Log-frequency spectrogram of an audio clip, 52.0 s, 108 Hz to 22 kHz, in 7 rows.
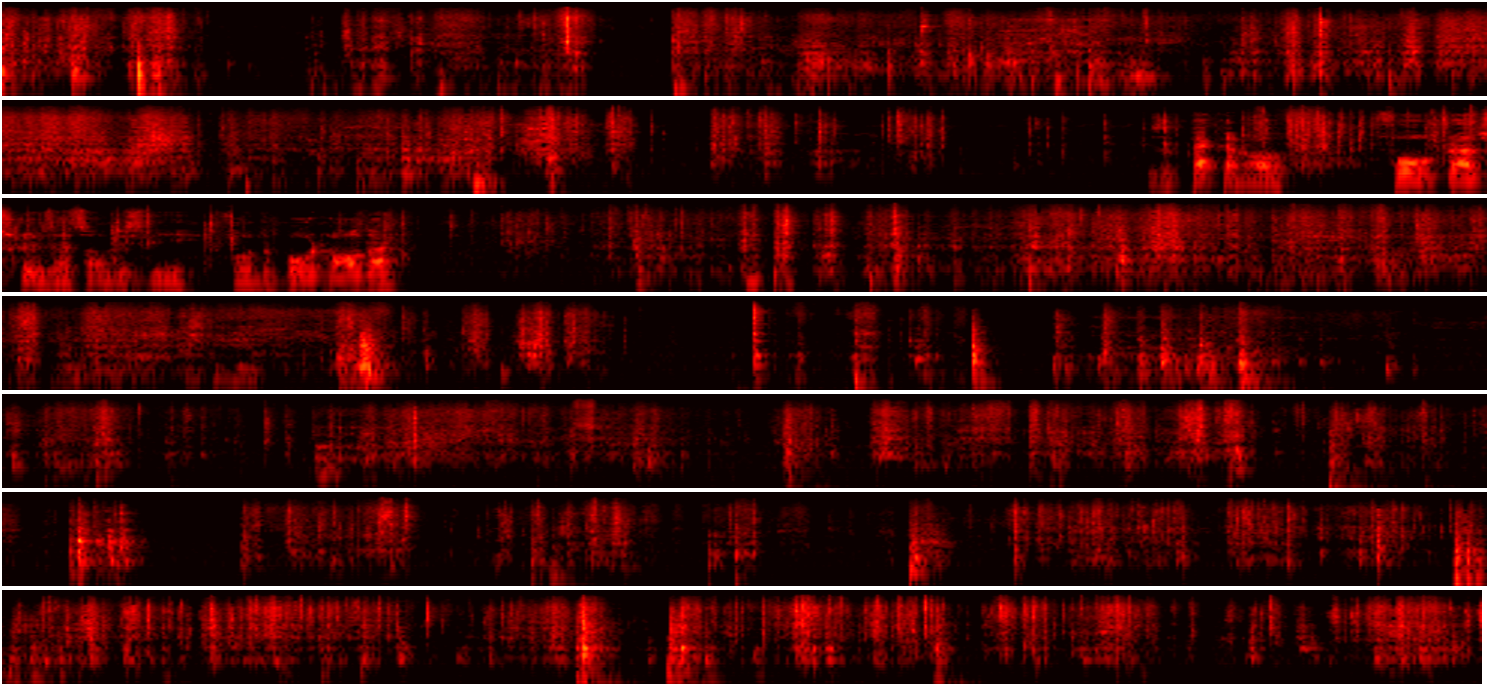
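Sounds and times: plastic packaging crinkling: 8.4 - 25.5, 29.8 - 37.2, 38.3 - 51.9.

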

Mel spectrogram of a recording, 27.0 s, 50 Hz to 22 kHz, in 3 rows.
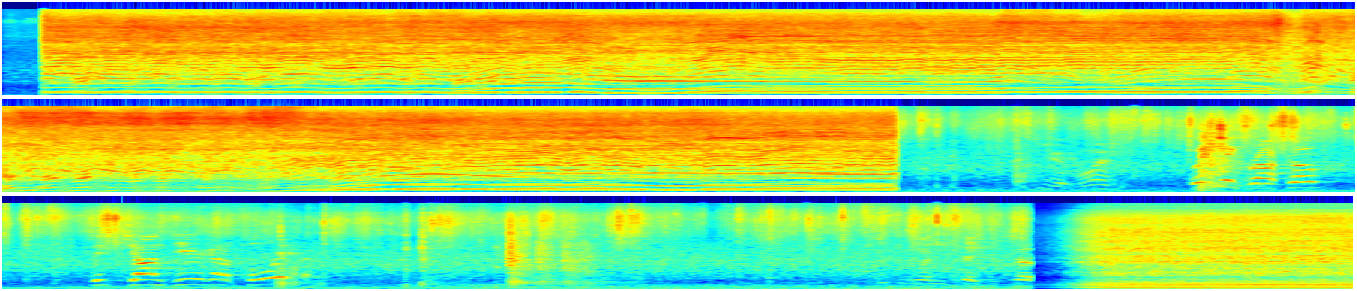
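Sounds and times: chainsaw cutting a log: 0.3 - 15.0, 24.0 - 27.0.

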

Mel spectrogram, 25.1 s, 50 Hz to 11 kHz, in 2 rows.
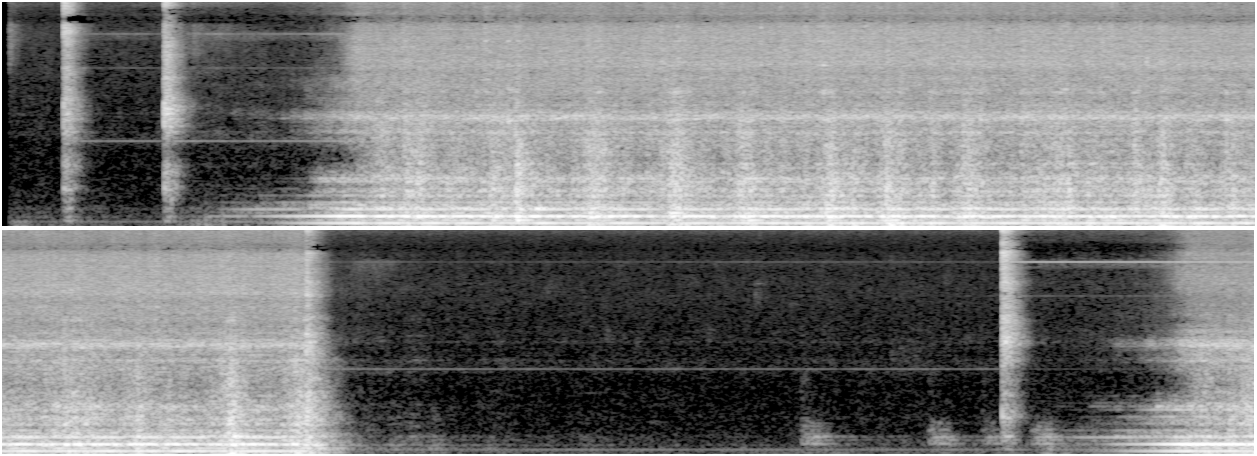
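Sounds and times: washing machine motor hum: 2.4 - 15.9, 23.3 - 25.0.

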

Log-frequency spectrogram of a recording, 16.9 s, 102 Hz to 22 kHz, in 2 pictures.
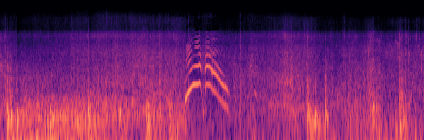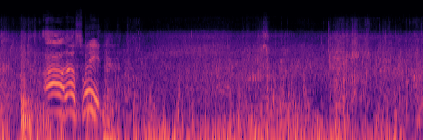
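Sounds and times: paddle knocks: 0.0 - 9.8
water rushing around kayak: 0.0 - 16.9
wind buffeting microphone: 0.0 - 16.9
person whooping: 3.7 - 4.6.

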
